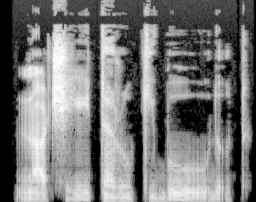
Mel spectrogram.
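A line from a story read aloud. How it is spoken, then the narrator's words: Silky voice. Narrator (Russian): ответил Сирке своим шелковым голосом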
